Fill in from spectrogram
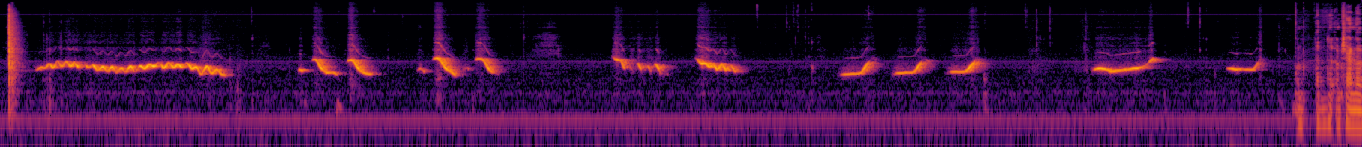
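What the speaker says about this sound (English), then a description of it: "I can whistle pretty good." A person whistles a tune quietly and close by, in a series of short pitched phrases and slides separated by brief pauses. A low steady hum sits underneath throughout.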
